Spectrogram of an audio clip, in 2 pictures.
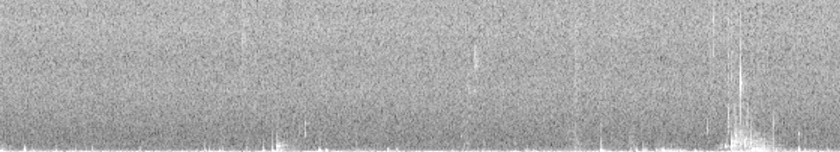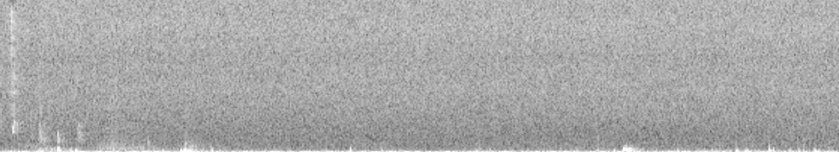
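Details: Abdominal sounds recorded after a checkup gastroscopy (normal results), while drinking water afterward; soft gurgles and rumbles over a low background hiss, ordinary bowel sounds.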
